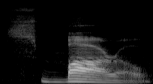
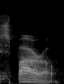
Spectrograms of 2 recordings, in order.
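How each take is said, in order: First: A hissing s runs straight into voiced b. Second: A hissing s runs into a voiceless p. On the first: "they don't say Sbarro" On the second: "Sparrow with a with a voiceless"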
